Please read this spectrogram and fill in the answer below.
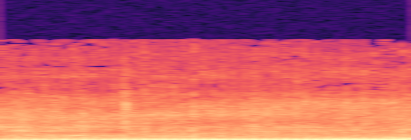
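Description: Motorcycle engine running at a steady low pitch with a rapid firing pulse, drawing gradually louder as the bike comes up behind.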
